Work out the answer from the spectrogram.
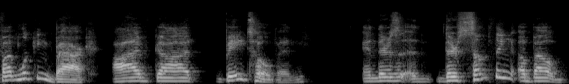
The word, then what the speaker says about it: Beethoven: So eventually once I found out like an idiot that is like it's pronounced Beethoven like oh my my bad about that and I I picked specifically Moonlight Sonata because it's it's beautiful piano music.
